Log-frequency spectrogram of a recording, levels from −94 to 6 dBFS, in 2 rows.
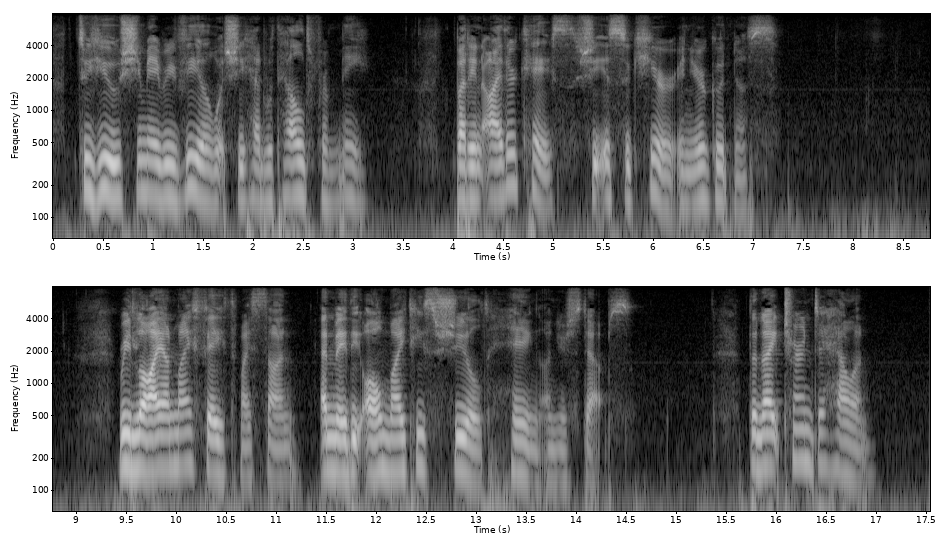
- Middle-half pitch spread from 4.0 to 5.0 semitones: No, average, 2.8 semitones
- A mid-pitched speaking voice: Yes, medium, 150 Hz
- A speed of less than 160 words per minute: Yes, average, 140 wpm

